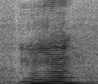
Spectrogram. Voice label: die, Igbo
